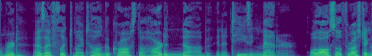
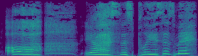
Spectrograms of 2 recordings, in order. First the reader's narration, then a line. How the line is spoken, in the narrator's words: May whimpered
